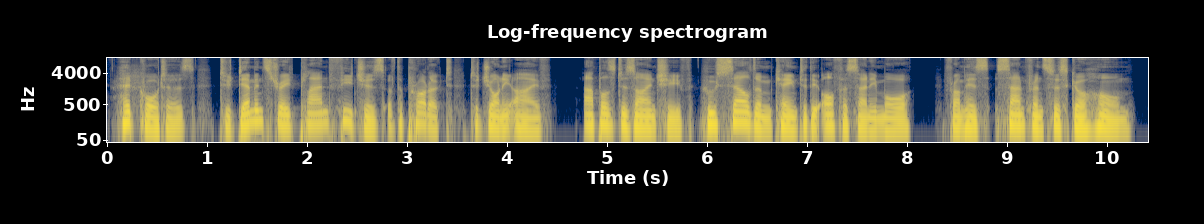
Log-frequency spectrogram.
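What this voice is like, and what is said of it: British accent imitating Jony Ive. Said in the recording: “in his accent ... it really doesn't sound like him. It's a British accent, but it doesn't sound like him.”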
